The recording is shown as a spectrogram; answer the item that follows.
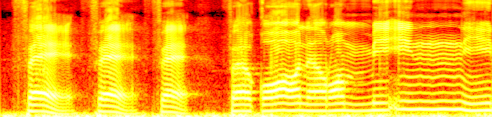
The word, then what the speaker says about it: ف: So, letter fa. When we pronounce letter fa, the back of the tongue is not raised.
